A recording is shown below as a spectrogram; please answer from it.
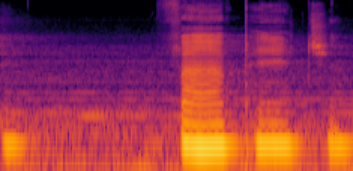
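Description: Steady background music with faint held tones, and a man's low, drawn-out voice over it for under a second starting about a second in.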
